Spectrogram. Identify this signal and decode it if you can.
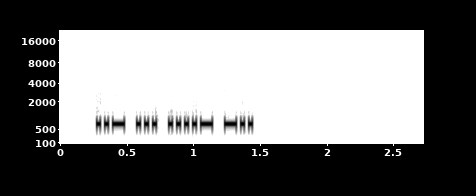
Morse code, heard as a keyed tone, about 40 wpm, 700 Hz. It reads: US4D
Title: Four Challenging Letter-Number Combinations 40wpm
